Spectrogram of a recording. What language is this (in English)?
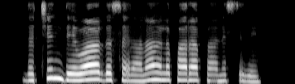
Pashto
